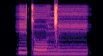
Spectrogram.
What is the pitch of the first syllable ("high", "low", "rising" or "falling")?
high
